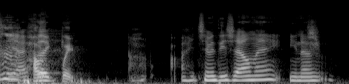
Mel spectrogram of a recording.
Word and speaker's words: Chalamet: That's how you pronounce his last name? – Yeah. – How did you think it was? – I don't know. I thought it was, it's Chalamet. I thought it was. – Chalamet. – I thought it was like, let me see how it's spelled.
